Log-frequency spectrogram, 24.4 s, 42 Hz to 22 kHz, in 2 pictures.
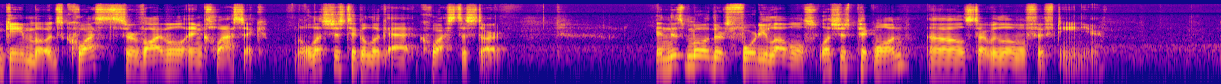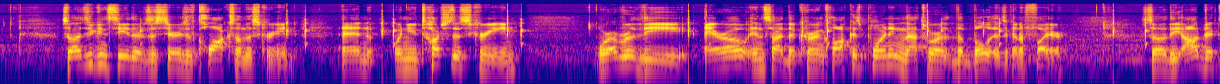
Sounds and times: Speech: 0.0 - 5.1, 6.6 - 11.1, 12.8 - 17.4, 18.1 - 22.9, 23.7 - 24.4.

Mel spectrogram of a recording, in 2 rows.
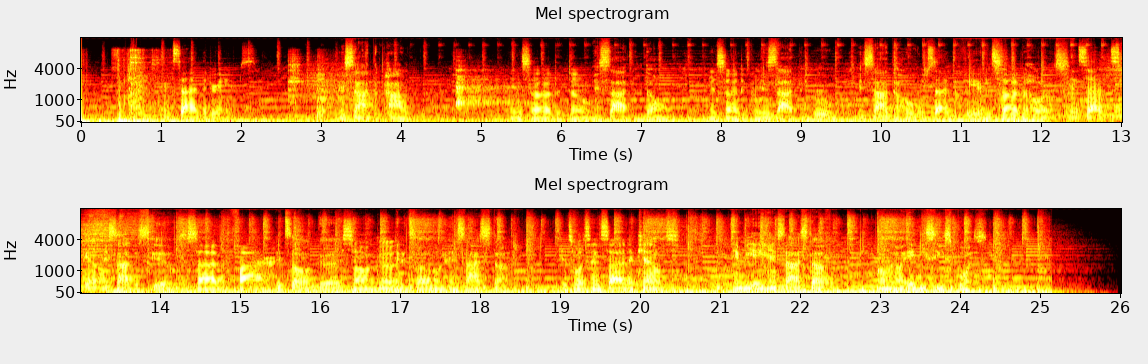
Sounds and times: Music: 0.0 - 26.0
Speech: 1.0 - 2.2, 3.2 - 4.2, 5.4 - 18.4, 19.0 - 20.5, 21.1 - 24.4.

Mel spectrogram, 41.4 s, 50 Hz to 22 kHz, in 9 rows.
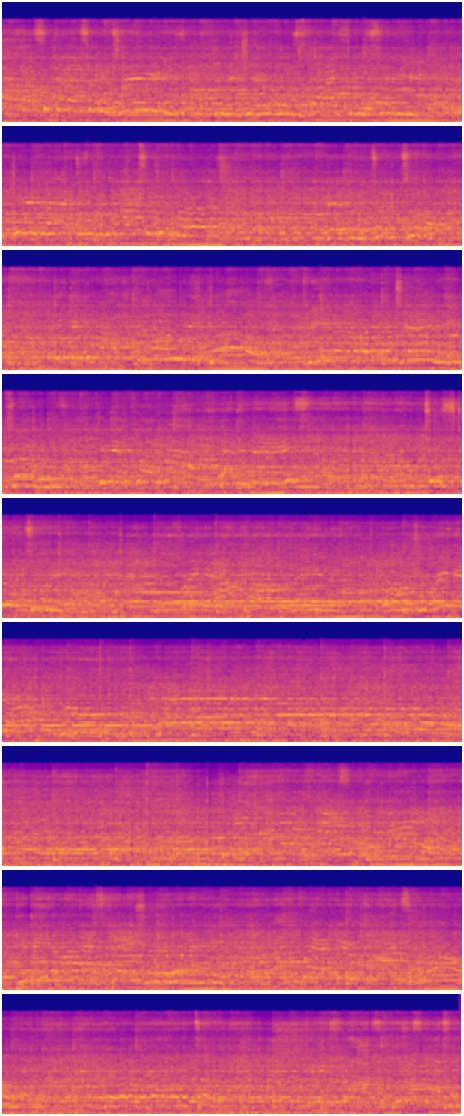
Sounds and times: Heavy metal: 0.0 - 41.3
Singing: 17.9 - 28.5, 29.7 - 41.3.

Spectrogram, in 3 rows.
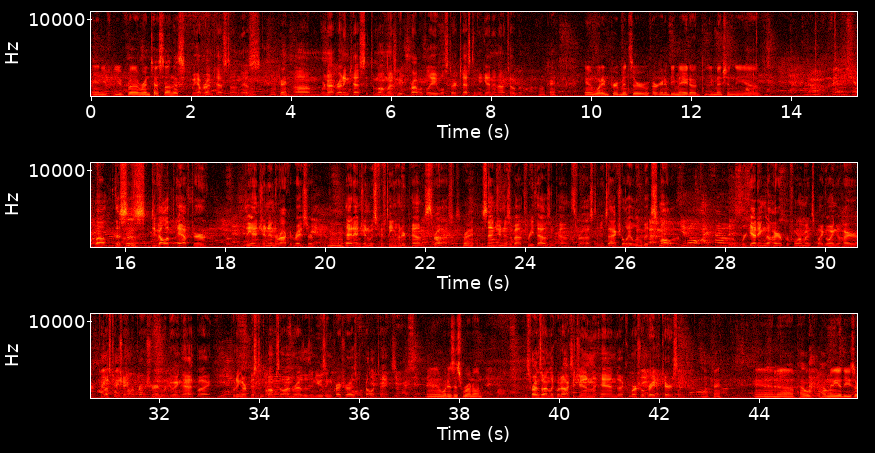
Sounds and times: Speech: 0.0 - 45.9.

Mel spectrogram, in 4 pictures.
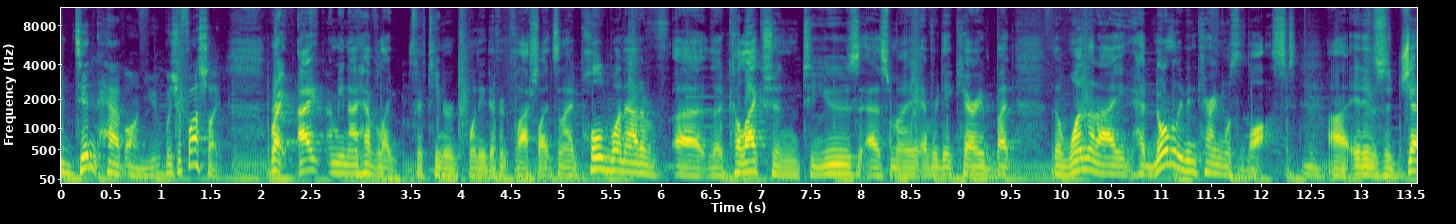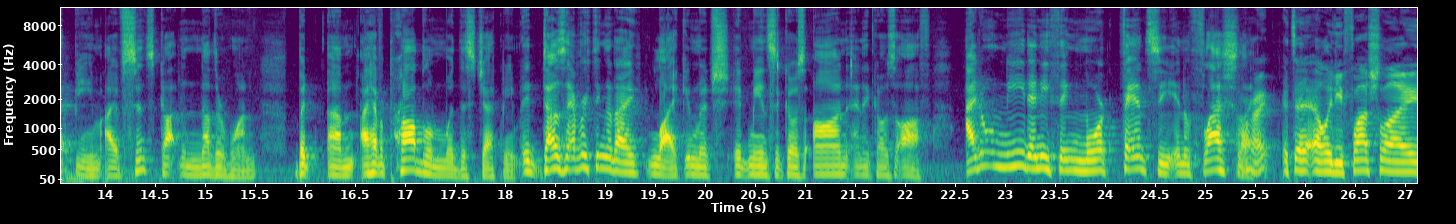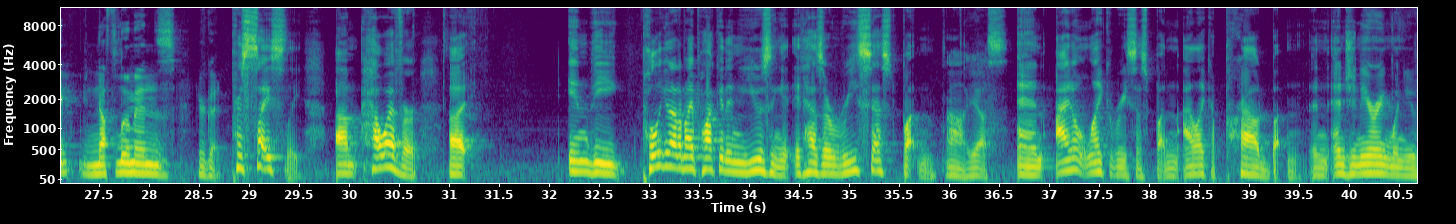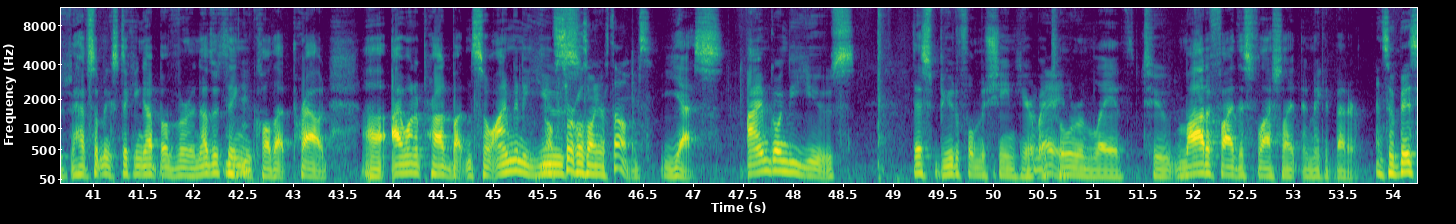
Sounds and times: Speech: 0.0 - 31.4, 32.2 - 48.6, 49.2 - 54.2.

